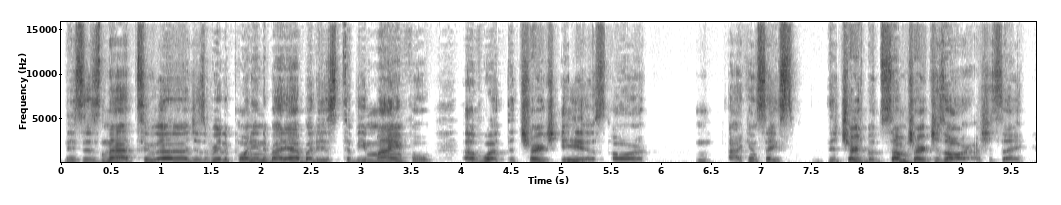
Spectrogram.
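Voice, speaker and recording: A man speaking casually and candidly as an interview guest, halting and repeating himself for emphasis. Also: fairly low pitch, little pitch movement, darkish tone, breathy edge. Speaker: stage play cast guest.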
